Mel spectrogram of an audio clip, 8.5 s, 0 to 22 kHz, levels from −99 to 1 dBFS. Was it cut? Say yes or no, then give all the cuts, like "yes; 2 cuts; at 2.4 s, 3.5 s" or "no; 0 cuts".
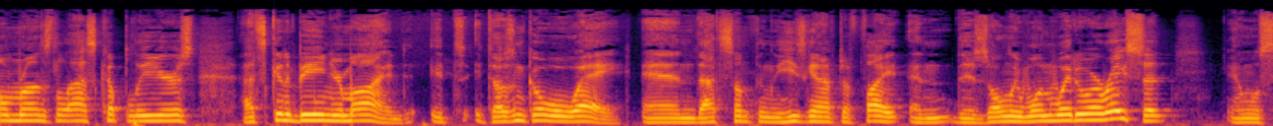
yes; 1 cut; at 4.2 s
